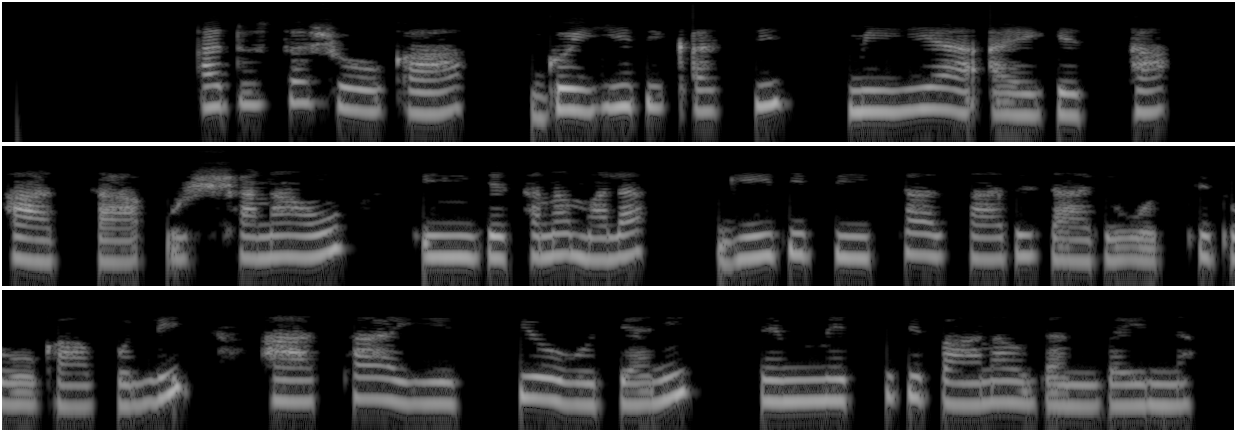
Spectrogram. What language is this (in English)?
Wolaytta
